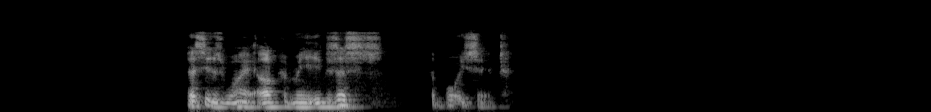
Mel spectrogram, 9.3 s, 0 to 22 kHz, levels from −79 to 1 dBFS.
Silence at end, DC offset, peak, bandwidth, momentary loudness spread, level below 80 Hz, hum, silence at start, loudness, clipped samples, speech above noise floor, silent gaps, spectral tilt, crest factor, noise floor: 4.25 s; under 0.1%; -8 dBFS; 8 kHz; 17 LU; -70 dBFS; none; 1.85 s; -29 LUFS; under 0.1%; 60 dB; none; -4.5 dB/octave; 26 dB; -89 dBFS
